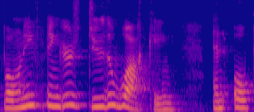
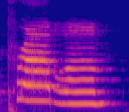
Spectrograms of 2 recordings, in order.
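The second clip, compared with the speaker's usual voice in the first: high, loud witch screech; 7 semitones higher, 7 dB louder than usual. A narrator's reading. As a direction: screech it like Gritch. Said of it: "screeched Gritch".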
